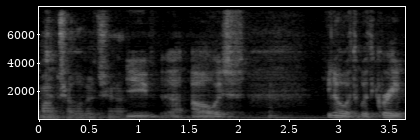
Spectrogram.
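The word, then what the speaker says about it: Momčilović: Yeah, do you pronounce correct? Momcilovic, yeah.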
